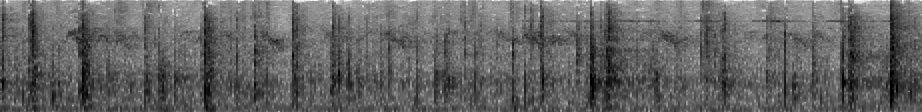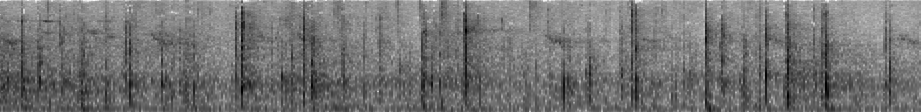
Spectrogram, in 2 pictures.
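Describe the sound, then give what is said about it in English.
A small horse's hooves clip-clop on a hard surface in a quick, uneven rhythm of sharp knocks, the beats growing slightly sparser toward the end as the horse slows to a stop, fairly quiet and alone with no talking. “Your little horse is stopping.”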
